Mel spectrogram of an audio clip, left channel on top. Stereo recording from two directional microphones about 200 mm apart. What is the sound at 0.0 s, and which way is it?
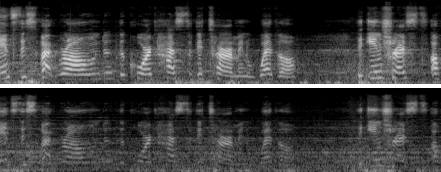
Speech, 45° left (ahead or behind).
